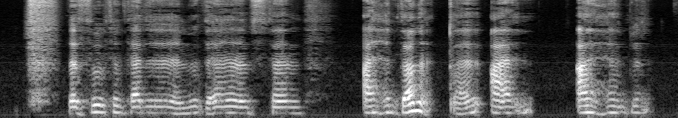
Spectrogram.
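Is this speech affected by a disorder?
Yes: tongue cancer with glossectomy.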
